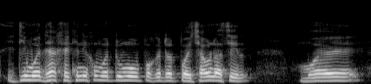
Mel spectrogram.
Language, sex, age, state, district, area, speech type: Assamese, male, 60+, Assam, Nagaon, rural, spontaneous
